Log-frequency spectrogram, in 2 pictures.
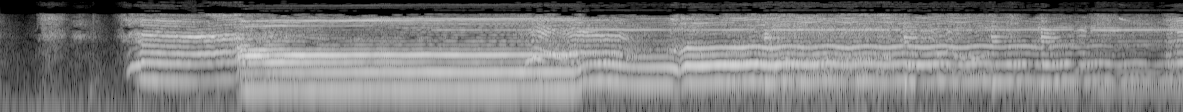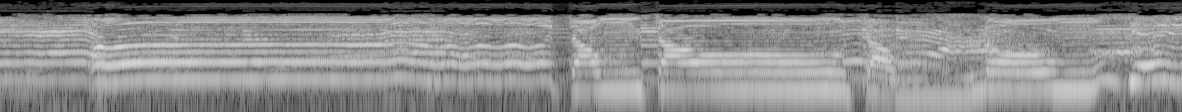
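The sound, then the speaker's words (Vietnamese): A baby cries hard in long, high-pitched wailing bursts that rise and fall, with brief catches of breath between cries. “Khóc dữ vậy không biết nữa. Nín đi cháu.”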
